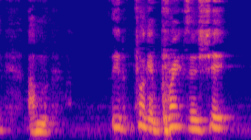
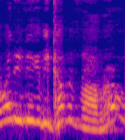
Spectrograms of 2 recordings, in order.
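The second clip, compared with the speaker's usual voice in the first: high, quick incredulous question; fast, bewildered comic protest; baffled outburst; 6 semitones higher, faster than usual. Real, not acted. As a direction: blurt it out in pitched-up disbelief. Baffled outburst, then repeated lower.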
